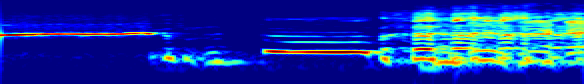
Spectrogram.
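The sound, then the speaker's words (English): A short whistle holds one steady high note, then a lower note after a brief pause, and giggly laughter and voices break in right after. “Like, can you whistle?”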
